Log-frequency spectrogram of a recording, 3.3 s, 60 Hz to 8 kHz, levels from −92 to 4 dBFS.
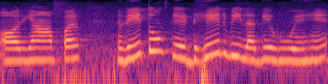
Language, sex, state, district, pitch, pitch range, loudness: Hindi, female, Jharkhand, Sahebganj, 255 Hz, 245-290 Hz, -18 LUFS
